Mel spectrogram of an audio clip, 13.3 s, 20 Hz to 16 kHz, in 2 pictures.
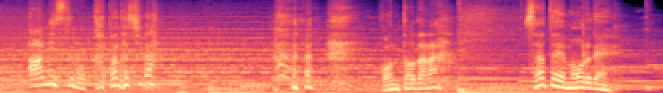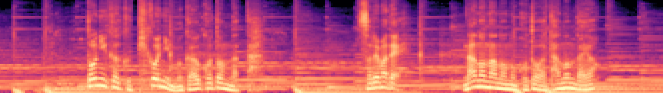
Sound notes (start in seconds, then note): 2.7 laugh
